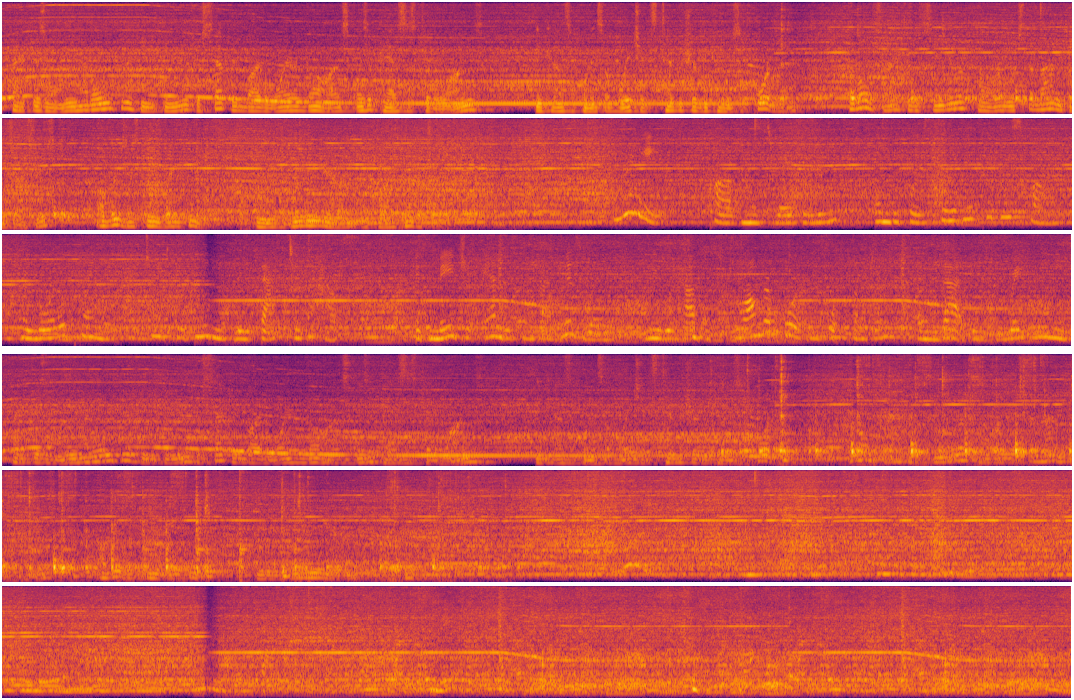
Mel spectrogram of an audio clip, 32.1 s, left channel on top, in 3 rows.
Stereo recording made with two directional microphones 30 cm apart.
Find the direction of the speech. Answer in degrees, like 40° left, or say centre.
40° left.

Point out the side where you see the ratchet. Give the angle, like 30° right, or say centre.
70° right.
